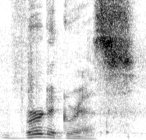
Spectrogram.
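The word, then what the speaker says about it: verdigris: And then you can play with vertigree and stuff like that, too. It's technically Jason pronounced Vertigris.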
